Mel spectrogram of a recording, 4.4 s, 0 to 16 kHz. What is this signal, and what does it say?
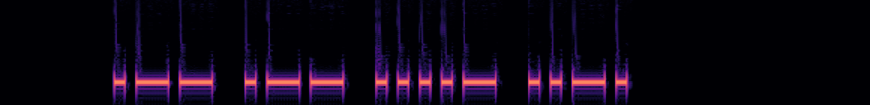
Morse code, heard as a keyed tone, about 22 wpm, 700 Hz. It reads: WW4F
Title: USA Call Signs - 4 Characters - Repeated 3x - 22wpm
